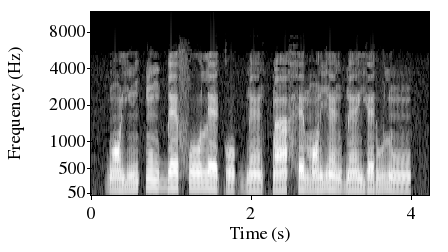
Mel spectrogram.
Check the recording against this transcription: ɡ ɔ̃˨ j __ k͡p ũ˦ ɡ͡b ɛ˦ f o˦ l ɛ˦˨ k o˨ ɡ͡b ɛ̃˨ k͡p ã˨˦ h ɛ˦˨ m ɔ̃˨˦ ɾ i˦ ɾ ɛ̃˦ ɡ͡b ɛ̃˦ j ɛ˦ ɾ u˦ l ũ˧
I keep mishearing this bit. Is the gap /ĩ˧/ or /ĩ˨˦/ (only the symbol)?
ĩ˨˦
